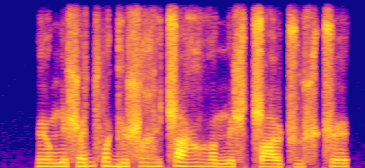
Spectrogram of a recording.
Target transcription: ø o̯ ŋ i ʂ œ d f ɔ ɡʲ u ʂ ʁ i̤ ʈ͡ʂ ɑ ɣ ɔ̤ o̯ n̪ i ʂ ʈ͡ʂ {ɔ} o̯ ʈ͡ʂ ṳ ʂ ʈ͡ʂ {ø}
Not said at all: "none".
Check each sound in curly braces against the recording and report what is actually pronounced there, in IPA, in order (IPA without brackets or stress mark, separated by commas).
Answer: ɑ, ø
